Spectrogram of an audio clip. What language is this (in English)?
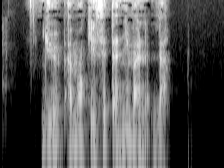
French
